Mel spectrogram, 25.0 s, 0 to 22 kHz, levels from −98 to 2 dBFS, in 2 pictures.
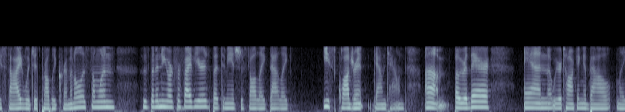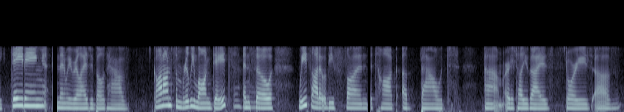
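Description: Packet loss filled with silence at 0.75 s, 13.56 s and 19.86 s. Missing packets were replaced by dead air, leaving hard-edged holes of 30, 90 and 60 ms, which points to 30 ms packets. The holes fall before "probably criminal as someone", after "talking about like dating" and after "it would be fun".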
